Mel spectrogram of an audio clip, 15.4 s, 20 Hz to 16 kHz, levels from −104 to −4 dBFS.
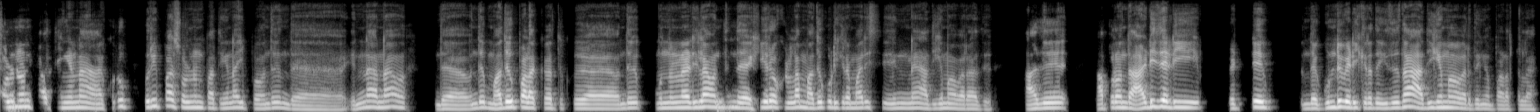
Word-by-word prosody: சொல்லணும்ன்னு 195 +1 +2
பார்த்தீங்கன்னா, 175 +1 -1 0.2
குருப் 210 -1 -5
குறிப்பா 215 +3 0
சொல்லணும்ன்னு 180 -2 -1
பார்த்தீங்கன்னா, 160 +3 -3
இப்ப 150 - -12
வந்து 165 +3 -3
இந்த 140 -4 -5 0.6
என்னன்னா 185 +4 0 0.5
இந்த 135 +1 -3 0.2
வந்து 160 +6 0
மது 150 +6 +6
பழக்கத்துக்கு 155 -5 0 0.4
வந்து 150 +4 -2 0.3
முன்னாடிலாம் 180 +3 +4
வந்து 185 -1 -2
இந்த 170 -2 +3
ஹீரோக்கள் 185 -2 +2
எல்லாம் 185 -2 +2
மது 160 - +1
குடிக்கிற 170 -2 -1
மாரி 175 +1 -1
சீன் 160 -1 -5 0.2
அதிகமா 155 +2 -3
வராது. 135 -3 -5 0.4
அது, 160 +4 +2 0.5
அப்புறம் 180 +4 +1
இந்த 165 - +2
'அடிதடி, 185 +1 +5 0.5
வெட்டு, 150 +6 +3 0.4
இந்த 150 +1 -1
குண்டு 185 +3 +5
வெடிக்கிறது' 165 -3 0
இதுதான் 200 +5 +3
அதிகமா 180 +2 +1
வருதுங்க, 140 -2 -6
படத்தில. 130 0 -9
170 Hz, 150 wpm, -22 LUFS, 155-185 Hz, 0.6 s, மது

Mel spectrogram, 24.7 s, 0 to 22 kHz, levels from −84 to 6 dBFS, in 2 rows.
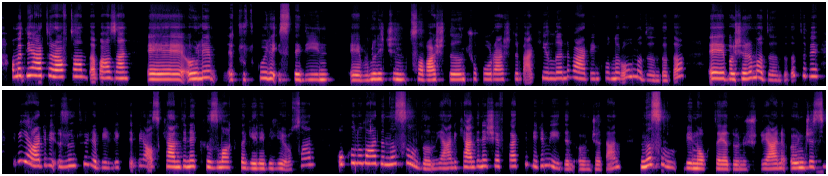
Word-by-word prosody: ama 365 +2 +2
diğer 385 -1 +7
taraftan 340 -2 +5
da - - -2
bazen, 280 -1 +2 0.3
eee, 235 -1 +6
öyle, 260 +5 +4
eee, 230 0 -7
tutkuyla 230 +4 -3
istediğin, 225 0 -1 0.2
eee, 205 -1 0
bunun 230 +4 +2
için 240 -1 -1
savaştığın, 225 0 +1
çok 230 +2 -14
uğraştığın 235 0 -4
belki 280 - -8
yıllarını 275 +3 -4
verdiğin 255 -3 -1
konular 265 0 -5
olmadığında 210 - -7
da, 355 +2 -3 0.4
eee, 265 -1 +6
başaramadığında 245 - 0
da 455 -4 -9
tabii 360 -3 -4 0.2
bir - - -2
yerde 290 +1 +3
bir 300 -1 -9
üzüntüyle 290 - -4
birlikte 225 +2 -13
biraz 295 -1 -6
kendine 255 0 +4
kızmak 240 -2 -2
da 220 - 0
gelebiliyor. 195 -4 -2
Sen 330 - -10 0.3
o 360 0 -2
konularda 390 -2 +1
nasıldın? 340 - -2
Yani, 205 +3 -6
kendine 250 +3 +1
şefkatli 275 +4 -5
biri 275 +1 -6
miydin 205 - -7
önceden? 170 +7 -8 0.3
Nasıl 270 - +3
bir 205 -1 +1
noktaya 185 -2 0
dönüştü? 170 +1 -10
Yani, 190 +2 0
öncesi 225 +4 0
245 Hz, 125 wpm, -22 LUFS, 220-295 Hz, 0.4 s, diğer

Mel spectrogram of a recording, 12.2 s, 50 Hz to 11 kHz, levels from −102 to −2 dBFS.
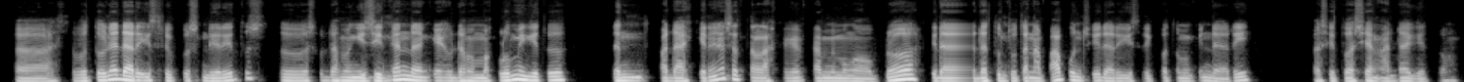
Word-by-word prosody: eee, 105 0 -3
sebetulnya 125 +7 +1
dari 140 -3 +7
istriku 125 -1 -5
sendiri 120 +2 0
itu, 215 - -7 0.2
eee, 120 -1 0
sudah 125 0 -4
mengizinkan 125 +6 +4
dan 130 -3 +4
kayak 125 -1 -3
udah 115 0 +1
memaklumi 130 +8 +4
gitu. 140 +2 +1 0.4
Dan 125 0 +2
pada 115 -2 -1
akhirnya 130 +9 -1
setelah 125 - -2
ke 115 +1 -5
kami 115 0 0
mengobrol, 110 - +3 0.2
tidak 110 -2 0
ada 115 - +3
tuntutan 115 0 -2
apapun 140 +6 0
sih 125 0 -4
dari 110 -1 -2
istriku 110 +2 -11
atau 110 -1 -9
mungkin 125 +4 -6
dari, 115 +5 -2 0.5
eee, 105 - -5
situasi 110 +1 -2
yang 115 - -6
ada 110 +3 -3
gitu. 110 +3 -9
120 Hz, 175 wpm, -23 LUFS, 110-130 Hz, 0.5 s, dari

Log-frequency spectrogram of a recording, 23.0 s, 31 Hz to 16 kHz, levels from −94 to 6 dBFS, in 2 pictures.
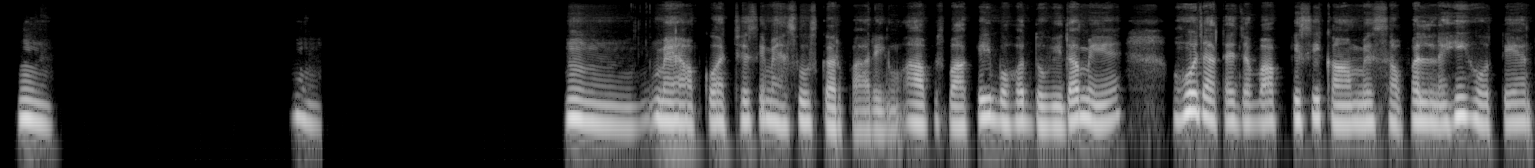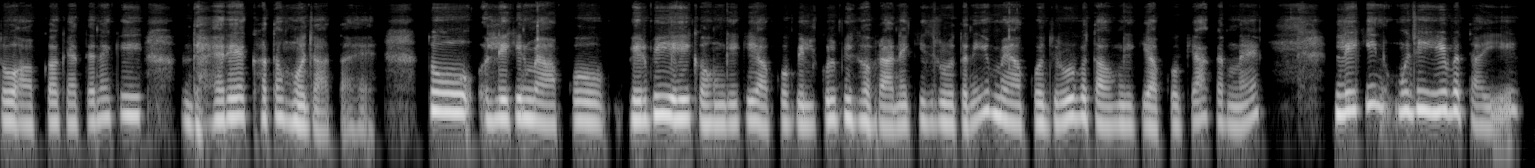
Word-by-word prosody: हुँ। 175 -5 +2 1.8
हुँ। 180 -7 -6 1.8
हुँ। 200 - +7 0.6
मैं 180 -1 +4
आपको 170 +1 -4
अच्छे 175 +1 -3
से 180 - -6
महसूस 170 0 -1
कर 150 -2 0
पा 135 0 -8
रही 135 0 -6
हूँ, 135 +2 -11
आप 165 -2 -1 0.2
वाक़ई 155 +6 +2
बहुत 175 -2 -1
दुविधा 155 +4 +1
में 195 -3 +3
हैं। 180 +6 -2 0.5
हो 255 +1 +9
जाता 195 -6 0
है - - -1
जब 170 0 -5
आप 180 0 -3
किसी 190 +2 0
काम 165 -3 -1
में 170 - +1
सफल 170 +1 -1
नहीं 210 +7 +4
होते 170 -3 -3
हैं 175 0 -3
तो 180 0 0
आपका 165 +1 -4
कहते 170 0 -7
हैं - - -5
ना 205 - -2
कि 220 +1 0 0.4
धैर्य 190 +7 +2
ख़त्म 200 0 -3
हो 170 -2 +3
जाता 140 -4 -8
है। 140 0 -16 0.4
तो 250 -3 +7
लेकिन 195 +1 +4
मैं 185 - +2
आपको 175 +1 -2 0.2
फिर 185 0 +4
भी 225 +1 +6
यही 200 -1 +7
कहूँगी 165 -3 -2
कि 185 +1 -2
आपको 165 0 -5
बिल्कुल 165 +3 -2
भी 200 - +3
घबराने 160 -3 -2
की 170 +3 -9
ज़रूरत 170 -1 -2
नहीं 180 +7 -4
है, - - +3
मैं 210 -6 +3
आपको 170 +1 -2
ज़रूर 175 +6 +1
बताऊँगी 160 -5 -3
कि 160 +1 -7
आपको 155 +2 -6
क्या 180 +6 -9
करना 155 -3 -6
है। 215 +7 -6 0.6
लेकिन 270 +6 +3
मुझे 260 +1 +5
ये 260 0 +7
बताइए, 255 - -3
175 Hz, 185 wpm, -21 LUFS, 160-200 Hz, 1.8 s, हो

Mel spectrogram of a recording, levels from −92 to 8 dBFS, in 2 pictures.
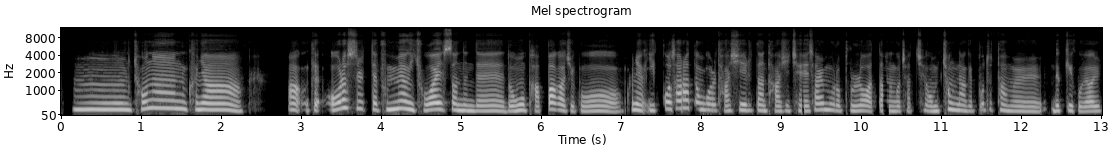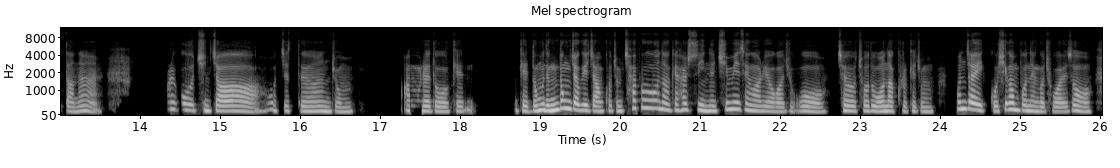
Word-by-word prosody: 음 250 -1 +3
저는 295 0 +2
그냥 240 -5 +3 0.6
아 - - +1
그니까 - - -4
어렸을 280 +4 +1
때 245 0 -2
분명히 260 +2 +3
좋아했었는데 210 -4 +2
너무 200 +4 +2
바빠가지고 190 -4 -1
그냥 235 -3 +1
잊고 220 +5 -1
살았던 290 -3 0
걸 230 -2 -2
다시 210 +1 -4
일단 215 -1 -1
다시 195 0 -5
제 205 - -9
삶으로 240 -1 -1
불러왔다는 195 -1 -3
거 185 - -4
자체 185 +4 -11
엄청나게 200 +2 -1
뿌듯함을 195 -6 -4
느끼고요 190 -2 -2
일단은. 185 0 -3 0.8
그리고 240 -4 -3
진짜 195 -4 +2
어쨌든 185 -4 -2
좀 170 -1 -5 0.6
아무래도 195 -2 -2 0.2
이렇게, 185 -1 -4 0.6
이렇게 200 -2 -2
너무 210 +3 +5
능동적이지 220 -2 +5
않고 185 +2 -2
좀 190 0 -2
차분하게 290 -3 -1
할 240 - +1
수 230 0 -6
있는 195 -2 +4
취미생활이어 220 -8 0
가지고 175 0 -2
제가 195 -3 0
저도 195 -1 -1
워낙 185 0 +2
그렇게 185 0 -7
좀 170 -1 -6 0.3
혼자 270 -1 +5
있고 205 -4 +1
시간 245 +3 +3
보내는 200 -4 +1
거 175 - -1
좋아해서 175 +1 -2
205 Hz, 325 characters per minute, -24 LUFS, 190-240 Hz, 0.8 s, 너무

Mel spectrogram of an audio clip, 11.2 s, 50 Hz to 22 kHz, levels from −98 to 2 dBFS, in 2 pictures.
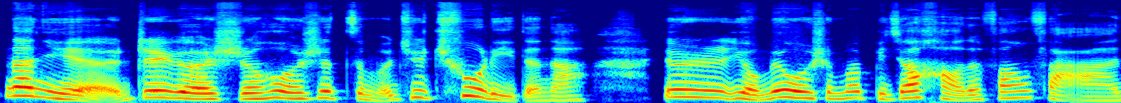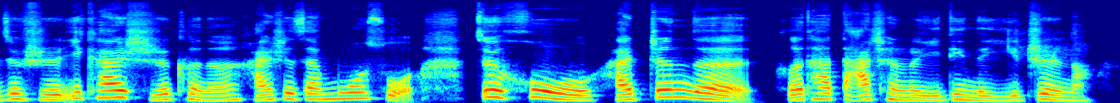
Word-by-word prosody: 那 335 0 +8
你 240 -8 +2 0.3
这 265 +1 +5
个 215 -3 +7
时 210 +1 -2
候 235 -1 +3
是 250 +3 +1
怎 225 -5 -7
么 175 - -8
去 270 +9 -5
处 315 +5 +3
理 190 - -2
的 150 - -7
呢？ 160 +2 -9 0.4
就 285 - +3
是 270 -4 +3
有 210 -4 +3
没 255 - +3
有 260 -3 +8
什 225 -1 -6
么 245 +2 -1
比 235 -4 -8
较 250 +6 +5
好 265 - -3
的 180 +2 -4
方 240 +6 -3
法 260 - -6
啊， 155 0 -8
就 210 +5 -5
是 190 -2 -6
一 240 - -6
开 265 +3 +2
始 200 -7 -7
可 200 -1 -7
能 170 +3 -10
还 180 0 -7
是 215 +1 -4
在 210 -1 -4
摸 225 +3 -4
索， 410 - -8 0.3
最 280 0 +2
后 245 -9 +1
还 185 +2 -3
真 280 +7 0
的 205 -8 0
和 190 - -4
他 215 +1 -4
达 190 -3 -4
成 195 -1 -7
了 175 - -7
一 165 - -8
定 185 +1 -8
的 165 - -7
一 160 +1 -11
致 190 0 -4
呢？ 150 -1 -15
215 Hz, 300 characters per minute, -19 LUFS, 185-255 Hz, 0.4 s, 那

